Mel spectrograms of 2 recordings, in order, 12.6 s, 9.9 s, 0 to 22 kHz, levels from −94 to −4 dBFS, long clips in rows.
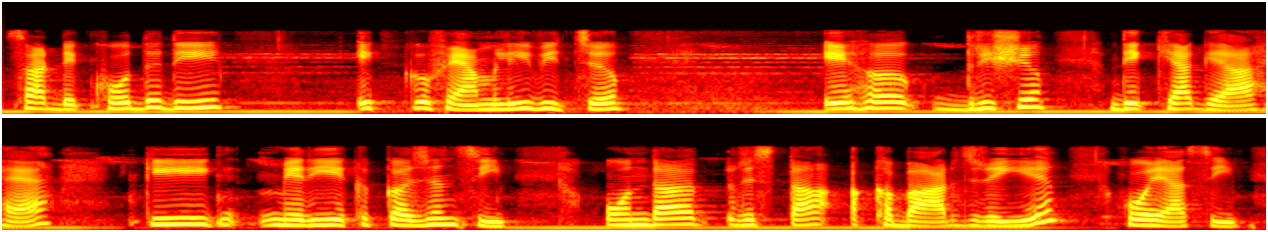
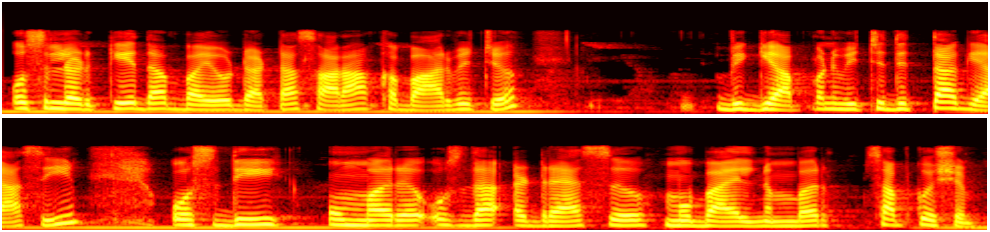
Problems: constant background noise, continuous background conversations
